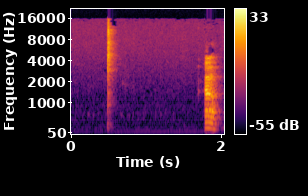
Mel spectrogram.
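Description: A single sharp click about half a second in, from a lipstick and its packaging being handled as it is unboxed.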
